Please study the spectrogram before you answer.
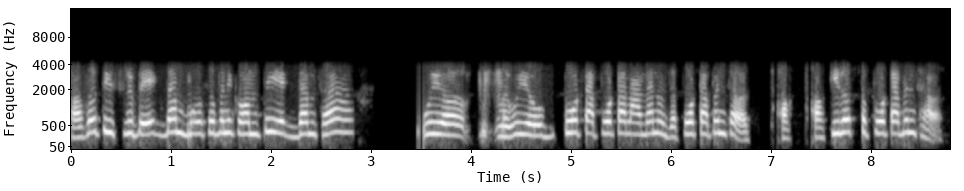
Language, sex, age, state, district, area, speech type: Nepali, female, 30-45, West Bengal, Jalpaiguri, rural, conversation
